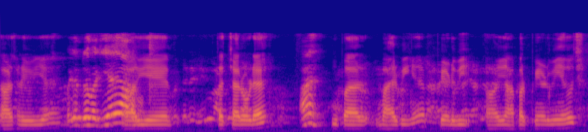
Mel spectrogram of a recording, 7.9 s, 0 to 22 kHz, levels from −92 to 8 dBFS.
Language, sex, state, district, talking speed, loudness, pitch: Hindi, male, Uttar Pradesh, Budaun, 175 wpm, -30 LUFS, 125 Hz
